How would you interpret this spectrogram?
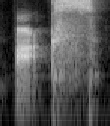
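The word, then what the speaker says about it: Ochs: for the application process she named herself marie catherine ox which sounds like ox but it's spelled o-c-h-s and that just happened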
